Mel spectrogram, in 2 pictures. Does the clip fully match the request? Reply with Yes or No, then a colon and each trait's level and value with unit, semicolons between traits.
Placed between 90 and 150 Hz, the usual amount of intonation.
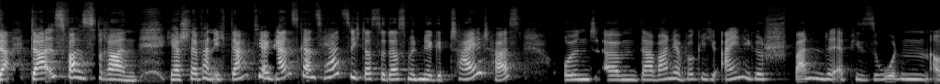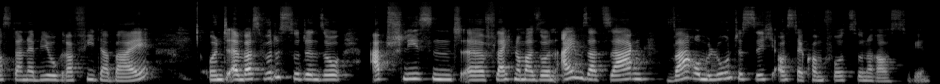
No: high, 230 Hz; average, 3.1 semitones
